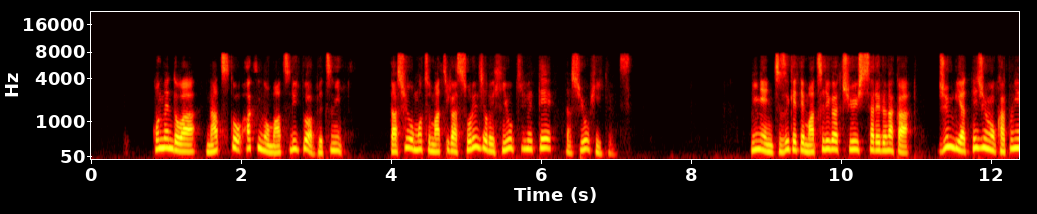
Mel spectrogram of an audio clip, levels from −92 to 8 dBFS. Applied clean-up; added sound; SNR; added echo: neural mask model DeepFilterNet 3.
